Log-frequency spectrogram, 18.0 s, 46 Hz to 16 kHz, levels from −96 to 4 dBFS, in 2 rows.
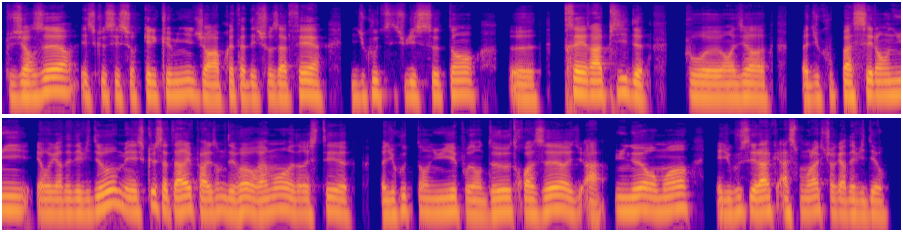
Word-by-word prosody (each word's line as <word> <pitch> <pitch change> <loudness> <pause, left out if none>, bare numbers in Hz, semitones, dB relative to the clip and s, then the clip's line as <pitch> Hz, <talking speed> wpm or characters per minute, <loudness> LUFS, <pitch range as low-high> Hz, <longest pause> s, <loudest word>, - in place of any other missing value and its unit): plusieurs 115 +3 0
heures? 155 -1 +5
Est-ce 125 -3 -5
que - - -7
c'est 120 0 -4
sur 115 0 -5
quelques 120 -1 -1
minutes, 130 +2 -1
genre 115 -2 +3
après 110 +3 0
tu 115 - -5
as - - +1
des 110 +1 -3
choses 115 +2 -4
à 110 - +3
faire 125 +1 +2 0.3
et - - -6
du 115 +1 -7
coup 135 +4 -1
tu 130 +1 -11
utilises 120 -3 -4
ce 125 - -2
temps, 130 +1 0 0.3
heu, 105 -1 0 0.2
très 140 -2 +6
rapide 130 -2 +3 0.4
pour, 115 -1 0
heu, 110 0 +3
on 110 - +1
va 115 - 0
dire, 115 +1 +1
heu, 110 -1 0 0.4
bah 110 - +1
du 110 +1 -5
coup, 120 - -12
passer 120 +2 +3
l'ennui 130 +1 0
et - - -4
regarder 115 0 -1
des 115 - -1
vidéos? 140 +11 +2
Mais 135 -9 0
est-ce 115 -1 -5
que 170 - +1
ça 135 -6 0
t'arrive 135 +2 +4
par 125 - 0
exemple 125 +2 -2
des 115 - 0
fois 125 +3 +3
vraiment, 130 +4 +1
heu, - - -1
de - - -4
rester, 115 +3 -2
heu, 110 -2 -3 0.3
bah 105 - -1
du 110 +1 -2
coup, 135 - -3
de - - -15
t'ennuyer 120 +1 -1
pendant 110 -2 -2
2-3 120 0 0
heures 140 0 +5
et - - -1
du 115 - -9
ah, 100 -1 -3
1 130 0 -1
heure 135 0 +4
au 125 - +1
moins, 145 +3 +1 0.3
et 115 - -3
du 110 0 -3
coup 125 - -3
c'est 125 -1 +1
là 125 +1 +6
qu - - -12
à - - 0
ce - - -6
moment-là 120 +2 0
que 130 - -11
tu 120 - -6
regardes 110 -1 -2
des 110 - 0
vidéos? 105 0 -4
120 Hz, 280 wpm, -22 LUFS, 115-130 Hz, 0.4 s, très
